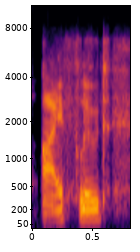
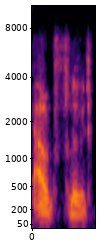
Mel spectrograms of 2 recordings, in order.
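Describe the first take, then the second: First: The first syllable sounds like 'eye'. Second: The first syllable sounds like 'out'. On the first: "it's called I Flute" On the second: "I've also heard some people say outflute"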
